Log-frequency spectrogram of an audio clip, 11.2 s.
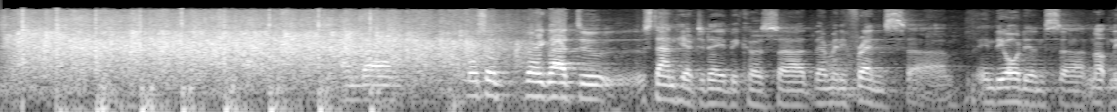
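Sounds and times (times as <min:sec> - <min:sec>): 
audience applause for Lithuanian President Adamkus: 0:00.0 - 0:05.5
speech: 0:04.7 - 0:11.1.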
